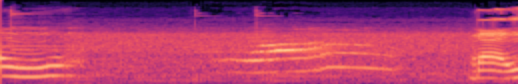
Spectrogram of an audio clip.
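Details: A domestic cat, described as a talking cat, gives three meows indoors: a clear falling meow, then a softer rising-and-falling one, then another beginning at the end, while a person talks to it in Indonesian.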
